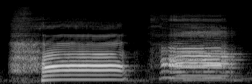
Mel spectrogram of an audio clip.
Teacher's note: ہا نہیں پڑھنی بلکہ اس کو حلق میں سے نکالنا ہے، سینے میں سے نہیں نکالنا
